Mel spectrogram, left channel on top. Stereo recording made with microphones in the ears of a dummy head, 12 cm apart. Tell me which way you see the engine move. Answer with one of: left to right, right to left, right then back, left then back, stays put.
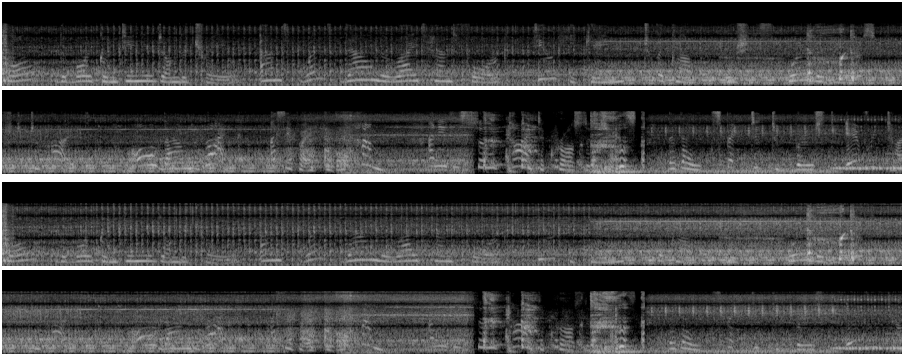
stays put.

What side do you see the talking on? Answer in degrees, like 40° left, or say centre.
80° left.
